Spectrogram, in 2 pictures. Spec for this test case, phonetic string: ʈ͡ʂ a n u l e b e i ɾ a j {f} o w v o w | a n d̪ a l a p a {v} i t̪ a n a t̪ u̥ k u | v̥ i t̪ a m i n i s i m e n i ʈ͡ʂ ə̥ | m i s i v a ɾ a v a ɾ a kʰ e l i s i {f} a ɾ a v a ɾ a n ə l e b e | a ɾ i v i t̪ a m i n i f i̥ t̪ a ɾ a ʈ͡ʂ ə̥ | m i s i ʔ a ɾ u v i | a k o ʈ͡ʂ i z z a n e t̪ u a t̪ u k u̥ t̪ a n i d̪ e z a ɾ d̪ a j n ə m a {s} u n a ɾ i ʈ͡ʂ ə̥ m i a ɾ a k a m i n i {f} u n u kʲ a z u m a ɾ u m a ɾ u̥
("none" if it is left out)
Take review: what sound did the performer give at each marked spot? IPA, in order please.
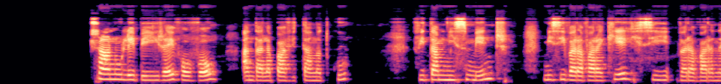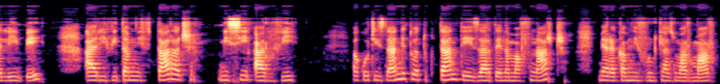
v, v, v, f, v

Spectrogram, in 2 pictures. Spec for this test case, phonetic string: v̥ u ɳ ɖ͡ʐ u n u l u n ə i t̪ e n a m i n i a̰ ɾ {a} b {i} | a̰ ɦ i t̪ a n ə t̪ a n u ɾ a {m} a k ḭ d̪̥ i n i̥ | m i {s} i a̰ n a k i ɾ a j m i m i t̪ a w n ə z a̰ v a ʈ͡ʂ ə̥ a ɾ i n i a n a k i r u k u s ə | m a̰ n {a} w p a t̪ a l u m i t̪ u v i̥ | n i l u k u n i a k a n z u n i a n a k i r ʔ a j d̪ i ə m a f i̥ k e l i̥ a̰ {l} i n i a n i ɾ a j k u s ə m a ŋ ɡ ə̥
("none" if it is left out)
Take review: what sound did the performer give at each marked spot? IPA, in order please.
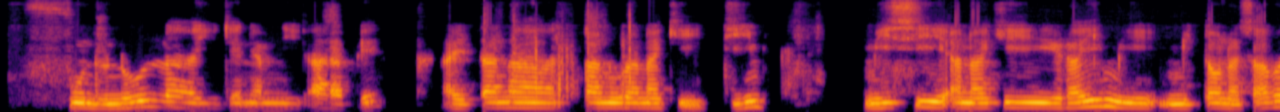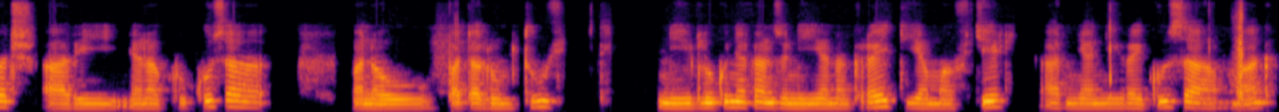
a, e, n, s, a, ɾ

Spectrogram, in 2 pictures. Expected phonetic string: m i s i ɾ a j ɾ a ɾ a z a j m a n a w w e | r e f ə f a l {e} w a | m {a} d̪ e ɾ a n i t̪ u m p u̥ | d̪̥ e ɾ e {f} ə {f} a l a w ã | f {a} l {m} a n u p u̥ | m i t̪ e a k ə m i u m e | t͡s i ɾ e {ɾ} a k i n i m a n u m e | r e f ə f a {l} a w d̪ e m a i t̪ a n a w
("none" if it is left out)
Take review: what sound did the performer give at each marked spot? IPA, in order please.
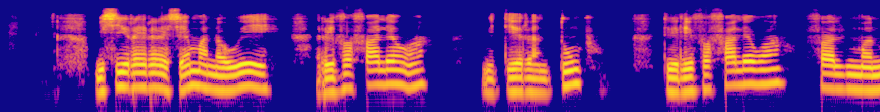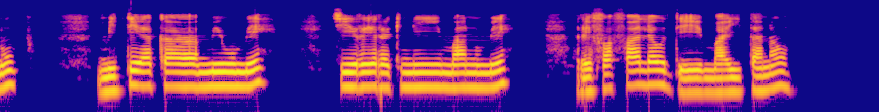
a, i, f, f, a, m, ɾ, l

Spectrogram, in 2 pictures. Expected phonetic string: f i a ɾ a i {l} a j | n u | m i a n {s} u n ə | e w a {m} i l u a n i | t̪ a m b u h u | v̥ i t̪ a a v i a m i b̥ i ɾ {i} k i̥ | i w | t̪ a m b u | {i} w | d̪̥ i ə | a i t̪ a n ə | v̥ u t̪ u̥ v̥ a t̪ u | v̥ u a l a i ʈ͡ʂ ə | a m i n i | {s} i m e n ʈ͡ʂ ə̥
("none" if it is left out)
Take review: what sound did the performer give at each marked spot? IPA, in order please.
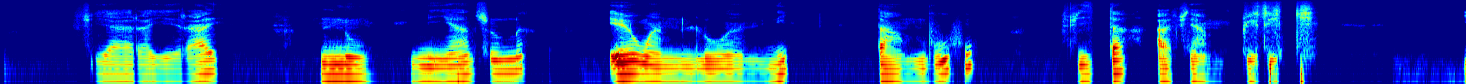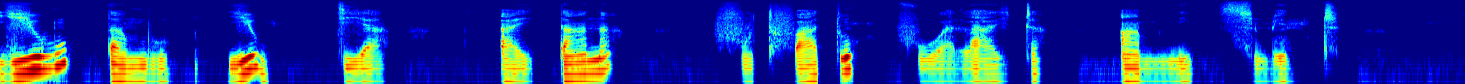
ɾ, t͡s, n, i, i, s

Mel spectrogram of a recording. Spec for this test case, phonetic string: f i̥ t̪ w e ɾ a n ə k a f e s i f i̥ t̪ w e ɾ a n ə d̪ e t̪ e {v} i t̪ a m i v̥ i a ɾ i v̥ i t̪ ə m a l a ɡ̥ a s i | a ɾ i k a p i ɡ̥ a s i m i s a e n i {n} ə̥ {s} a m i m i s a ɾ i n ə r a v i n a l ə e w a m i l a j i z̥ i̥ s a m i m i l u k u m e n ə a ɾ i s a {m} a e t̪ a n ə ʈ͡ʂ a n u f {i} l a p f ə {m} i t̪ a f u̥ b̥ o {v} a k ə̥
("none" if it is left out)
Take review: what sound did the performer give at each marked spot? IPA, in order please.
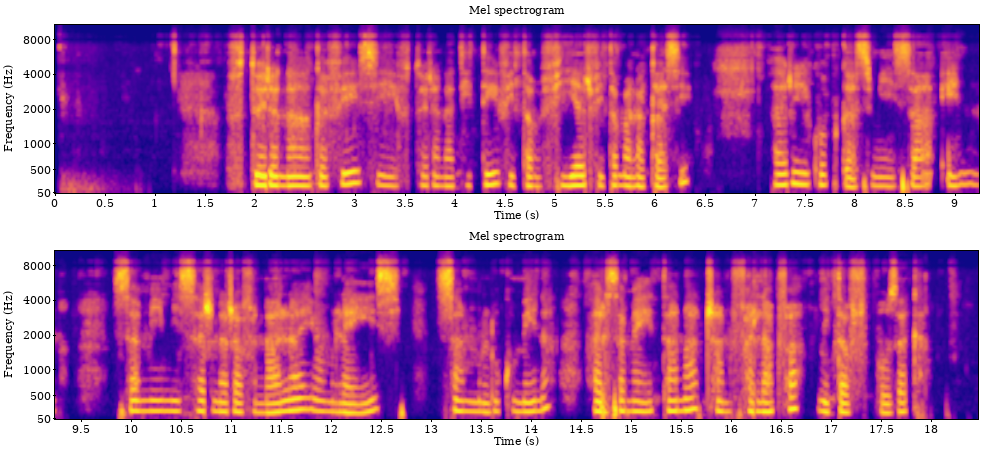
v, n, s, m, a, m, z

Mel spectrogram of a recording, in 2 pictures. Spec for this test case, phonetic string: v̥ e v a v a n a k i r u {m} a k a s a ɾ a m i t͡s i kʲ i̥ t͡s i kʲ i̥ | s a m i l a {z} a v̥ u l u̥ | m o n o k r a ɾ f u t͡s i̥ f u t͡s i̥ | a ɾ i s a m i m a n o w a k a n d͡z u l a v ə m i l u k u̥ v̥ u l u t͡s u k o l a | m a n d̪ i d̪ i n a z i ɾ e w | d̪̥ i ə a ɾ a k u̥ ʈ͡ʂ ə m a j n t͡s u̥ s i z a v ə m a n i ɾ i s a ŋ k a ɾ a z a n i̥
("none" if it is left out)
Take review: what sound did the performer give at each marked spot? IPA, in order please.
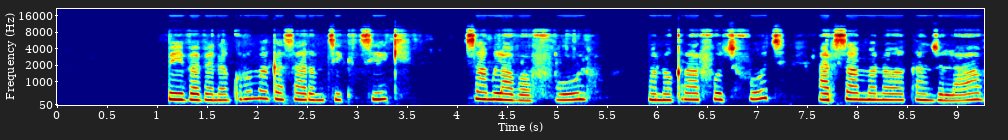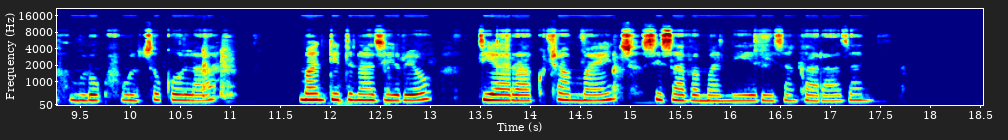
m, v

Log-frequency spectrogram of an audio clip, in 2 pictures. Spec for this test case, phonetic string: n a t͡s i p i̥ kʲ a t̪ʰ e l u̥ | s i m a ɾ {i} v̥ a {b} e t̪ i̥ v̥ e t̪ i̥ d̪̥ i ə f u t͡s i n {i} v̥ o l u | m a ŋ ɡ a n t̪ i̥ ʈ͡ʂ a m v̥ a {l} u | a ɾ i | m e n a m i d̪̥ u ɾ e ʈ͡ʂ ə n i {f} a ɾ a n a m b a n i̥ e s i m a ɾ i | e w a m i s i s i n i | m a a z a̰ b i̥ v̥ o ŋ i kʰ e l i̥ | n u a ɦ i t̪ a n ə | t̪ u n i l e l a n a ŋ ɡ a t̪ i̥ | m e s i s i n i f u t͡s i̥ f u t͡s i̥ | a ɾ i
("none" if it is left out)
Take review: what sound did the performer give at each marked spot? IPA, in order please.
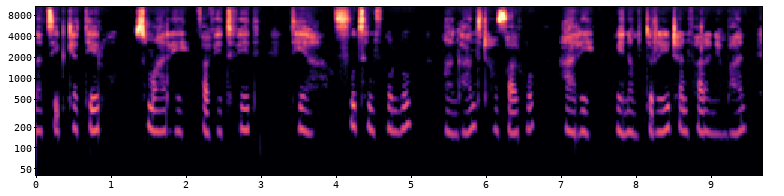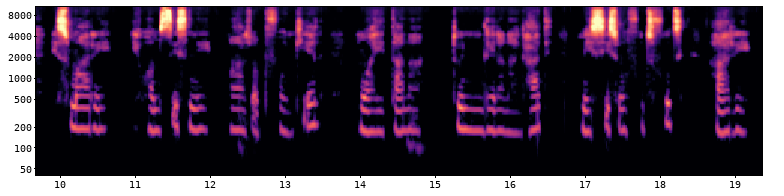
i, v, i, ɾ, f

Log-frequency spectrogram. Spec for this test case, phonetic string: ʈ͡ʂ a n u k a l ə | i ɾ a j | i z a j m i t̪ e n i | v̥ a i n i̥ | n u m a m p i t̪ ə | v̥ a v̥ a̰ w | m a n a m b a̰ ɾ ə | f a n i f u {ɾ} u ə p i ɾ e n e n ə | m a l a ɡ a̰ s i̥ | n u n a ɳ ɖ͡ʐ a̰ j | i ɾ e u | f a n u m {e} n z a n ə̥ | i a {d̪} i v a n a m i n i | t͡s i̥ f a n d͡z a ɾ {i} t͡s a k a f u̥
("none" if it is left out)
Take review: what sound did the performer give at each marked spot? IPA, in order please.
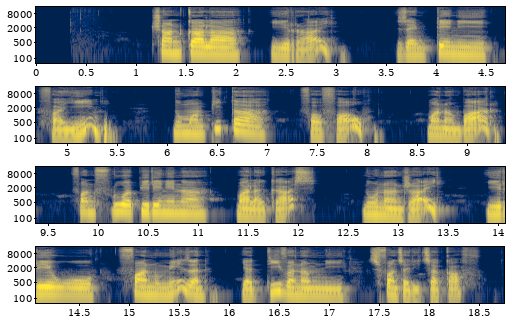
l, e, d̪, i

